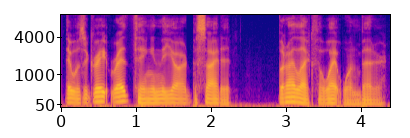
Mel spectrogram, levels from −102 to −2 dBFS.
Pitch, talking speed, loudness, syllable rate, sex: 95 Hz, 245 wpm, -20 LUFS, 6.8 syllables/s, male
